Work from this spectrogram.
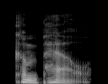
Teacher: This word has 2 syllables, and the stress is on that second syllable, compel. What it means is to force or drive or maybe even encourage somebody to do something, some course of action, to do something that you want them to do.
